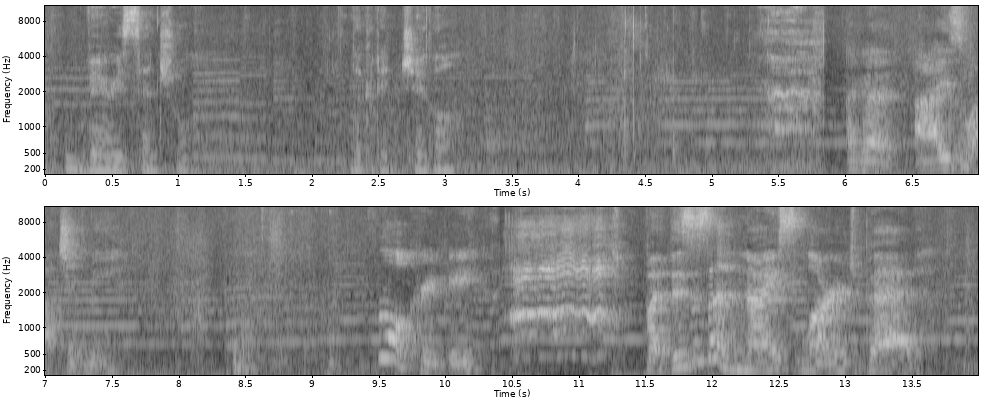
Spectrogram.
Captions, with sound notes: Very sensual, look at it jiggle. I got eyes watching me. Little creepy. (shouts) But this is a nice large bed.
